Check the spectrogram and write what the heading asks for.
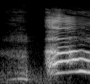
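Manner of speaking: sharp high shocked gasp; loud gasp. Real, not acted. Reader gasping at the book's ending, shocked.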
